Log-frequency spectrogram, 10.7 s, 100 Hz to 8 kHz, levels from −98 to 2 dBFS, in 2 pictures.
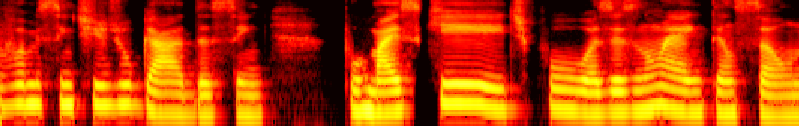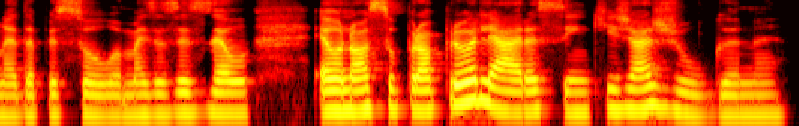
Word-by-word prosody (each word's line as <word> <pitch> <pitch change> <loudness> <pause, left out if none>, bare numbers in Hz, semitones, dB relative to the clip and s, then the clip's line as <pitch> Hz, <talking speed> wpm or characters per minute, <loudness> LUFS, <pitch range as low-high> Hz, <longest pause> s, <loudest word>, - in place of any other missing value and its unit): vou 215 +2 -4
me 220 - 0
sentir 215 -1 -3
julgada, 160 -8 -1
assim, 150 0 -7 0.5
por 175 0 -2
mais 170 +1 +3
que 220 -4 +1
tipo, 180 -2 -4
às 160 +1 -1
vezes 170 +1 0
não 190 +3 -2
é 185 -2 +2
a 170 - 0
intenção, 160 -3 -3
né, 145 0 -3
da 150 0 -5
pessoa, 150 0 -3
mas 150 +1 -4
às 155 +1 -4
vezes 165 +1 -2
é 160 0 +4
o 160 0 0 0.4
é 175 - +5
o - - +7
nosso 180 +1 +3
próprio 180 +5 +4
olhar, 185 -9 +6
assim, 170 -1 -2
que 185 +2 -6
já 185 +1 +2
julga, 155 -6 -5
né? 150 0 -8
170 Hz, 185 wpm, -24 LUFS, 155-185 Hz, 0.5 s, o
